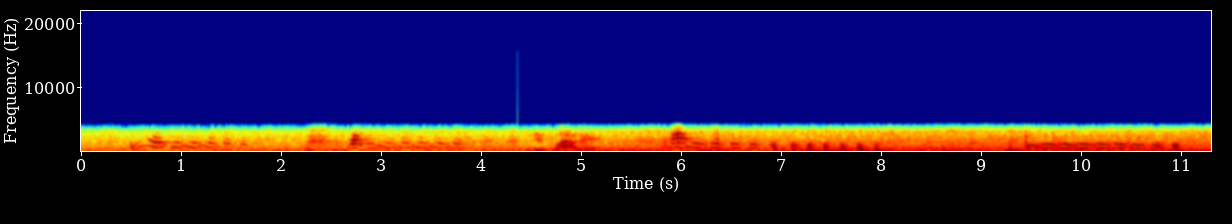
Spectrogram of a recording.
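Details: Cat yodeling: a run of short wavering, warbling yowls that rise and fall in pitch, given in bursts with brief pauses, including a louder sharp note near three seconds and a tremulous series toward the end.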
